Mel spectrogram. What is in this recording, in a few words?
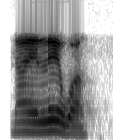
understand, swahili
